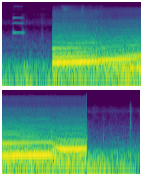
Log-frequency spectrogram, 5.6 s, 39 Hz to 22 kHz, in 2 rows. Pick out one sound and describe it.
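A V8 car engine accelerates hard, rising in pitch.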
